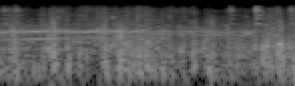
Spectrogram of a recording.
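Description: Horses neighing with galloping hooves during a cavalry battle in Mount & Blade Warband, a steady busy clatter of hooves and whinnies mixed into dense game noise, moderately loud throughout.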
